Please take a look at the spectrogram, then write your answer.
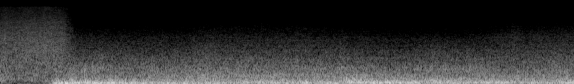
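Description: Wind sweeps over the Komodo dragon islands of Indonesia in a loud, steady, rumbling roar that fills the whole stretch without a break after a brief quieter opening.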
